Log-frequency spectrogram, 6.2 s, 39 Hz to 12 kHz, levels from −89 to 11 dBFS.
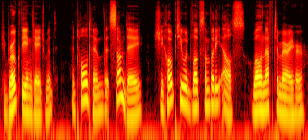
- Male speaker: Yes, male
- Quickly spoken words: Yes, fast, 215 wpm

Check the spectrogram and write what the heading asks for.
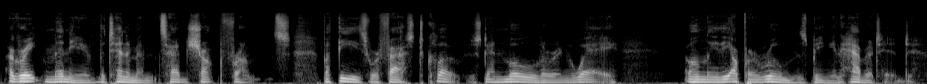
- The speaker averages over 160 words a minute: No, average, 150 wpm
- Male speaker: Yes, male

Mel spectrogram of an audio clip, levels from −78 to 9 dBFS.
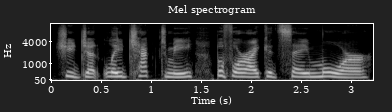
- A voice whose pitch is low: No, high, 225 Hz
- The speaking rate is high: No, average, 165 wpm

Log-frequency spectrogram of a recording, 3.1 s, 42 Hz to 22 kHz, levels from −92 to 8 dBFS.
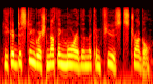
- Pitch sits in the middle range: Yes, medium, 180 Hz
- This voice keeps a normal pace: Yes, average, 175 wpm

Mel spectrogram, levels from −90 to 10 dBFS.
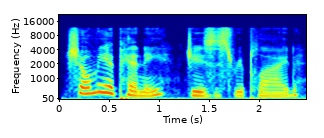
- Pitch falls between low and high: No, high, 210 Hz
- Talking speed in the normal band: Yes, average, 145 wpm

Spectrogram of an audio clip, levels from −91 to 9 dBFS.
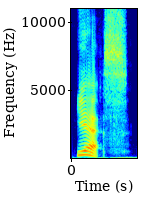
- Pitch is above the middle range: Yes, high, 240 Hz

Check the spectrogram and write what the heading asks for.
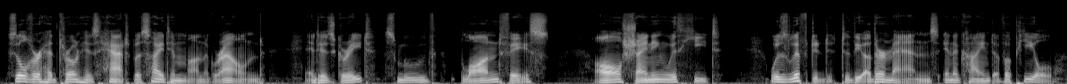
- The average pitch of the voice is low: Yes, low, 100 Hz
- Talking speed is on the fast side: No, average, 175 wpm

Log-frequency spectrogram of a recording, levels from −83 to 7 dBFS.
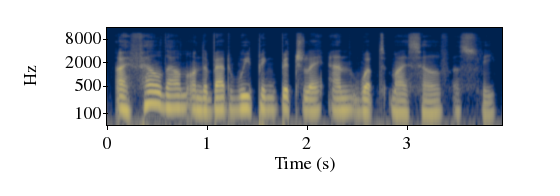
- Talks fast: No, average, 180 wpm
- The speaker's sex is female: No, male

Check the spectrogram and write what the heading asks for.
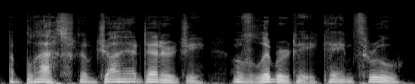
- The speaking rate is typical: No, slow, 130 wpm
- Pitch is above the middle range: No, low, 100 Hz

